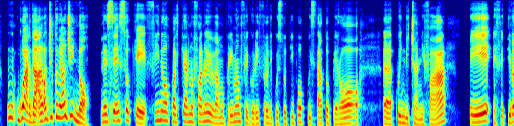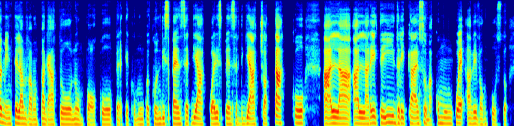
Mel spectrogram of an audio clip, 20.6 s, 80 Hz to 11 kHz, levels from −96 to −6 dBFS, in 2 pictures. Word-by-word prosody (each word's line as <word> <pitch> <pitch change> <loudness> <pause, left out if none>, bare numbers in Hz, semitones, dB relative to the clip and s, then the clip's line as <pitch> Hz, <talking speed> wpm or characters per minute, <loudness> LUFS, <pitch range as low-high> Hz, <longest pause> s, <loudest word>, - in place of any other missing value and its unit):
Mh, 305 0 +1
guarda 210 -6 +8
o - - +1
oggi 295 +4 +2
come 315 -3 +4
oggi 335 -1 +4
no. 145 - +2 0.2
Nel 195 +1 +2
senso 230 +2 +1
che 150 -11 +2
fino 230 +1 -1
a 220 - 0
qualche 200 0 -1
anno 195 0 +1
fa 200 +2 0
noi 210 +2 +1
avevamo 160 -5 -1
prima 180 +8 -2
un 205 - -1
frigorifero 150 +1 -6
di 145 - -8
questo 145 -1 -6
tipo 165 +6 -8
acquistato 150 -2 -5
però, 145 +4 0 0.5
uhm, 140 0 +1
15 160 -3 -3
anni 130 -2 -5
fa 170 - +2 0.4
e 190 +3 +6
effettivamente 165 -3 -2
l'avevamo 135 -4 -2
pagato 135 0 -4
non 130 -1 -6
poco 125 +1 -6
perché - - -10
comunque 130 +1 -10
con 140 -2 -6
dispenser 140 0 -2
di 155 +1 -2
acqua, 140 -1 -2
dispenser 140 -1 -5
di 140 - -13
ghiaccio, 140 -2 -1
attacco 160 +3 +1 0.4
alla 145 -1 +4
alla 150 -2 +1
rete 160 +2 -1
idrica, 160 -2 -1
insomma, 140 -5 -4
comunque 155 +2 -2
aveva 145 -1 -5
un 135 +1 -12
costo. 120 -3 -11
150 Hz, 155 wpm, -22 LUFS, 140-180 Hz, 0.5 s, guarda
